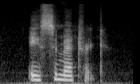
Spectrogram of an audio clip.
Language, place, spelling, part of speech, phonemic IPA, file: English, California, asymmetric, adjective, /ˌeɪ.səˈmɛt.ɹɪk/, En-us-asymmetric.ogg
- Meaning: 1. Not symmetric 2. Not involving a mutual exchange of keys between the sender and receiver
